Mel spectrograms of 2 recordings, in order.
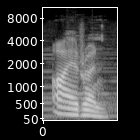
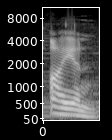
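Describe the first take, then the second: First: The R sound is clearly pronounced. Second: The R sound is not pronounced. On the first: The speaker calls it wrong. "not iron" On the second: The speaker calls it right. "The R should be silent"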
